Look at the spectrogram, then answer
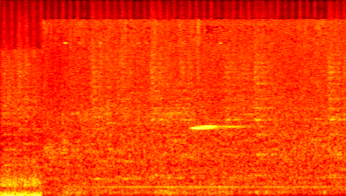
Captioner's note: wind rushing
